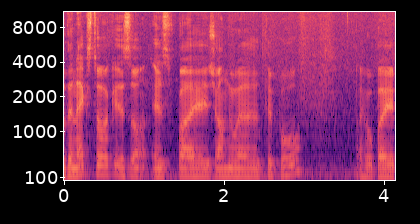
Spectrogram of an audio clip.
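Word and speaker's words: Jean-Noël Thépaut: I'm not working on GLOWFAST, but I'm working on another Copernicus activity at ECMWF, and my name is Jean-Noël Thépeau. This is the right pronunciation.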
